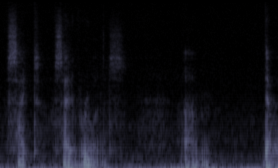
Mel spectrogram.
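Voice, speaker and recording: In a whisper, a man speaks with a relaxed tone. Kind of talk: ASMR show and tell, soft-spoken relaxation talk. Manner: soft-spoken, slow, relaxed.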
